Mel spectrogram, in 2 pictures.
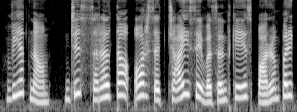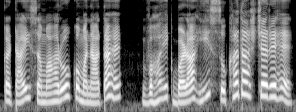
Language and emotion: Hindi, surprised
